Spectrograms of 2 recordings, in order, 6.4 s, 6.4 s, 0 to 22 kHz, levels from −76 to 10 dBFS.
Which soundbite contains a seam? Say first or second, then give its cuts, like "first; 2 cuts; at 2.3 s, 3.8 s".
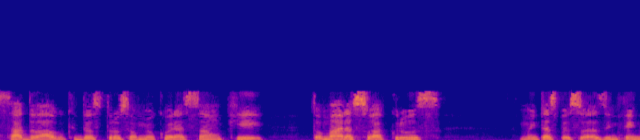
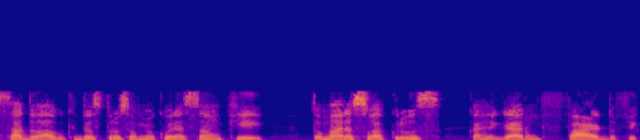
second; 1 cut; at 4.6 s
